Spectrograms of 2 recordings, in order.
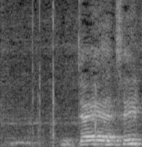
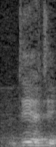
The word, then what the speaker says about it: deity: Here's a similar graph, or graph, for the words deity taking over from deity, ate as the past tense of eat taking over from et, and patriotic taking over from patriotic.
